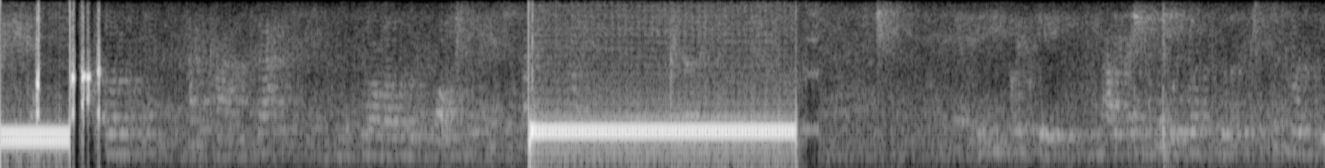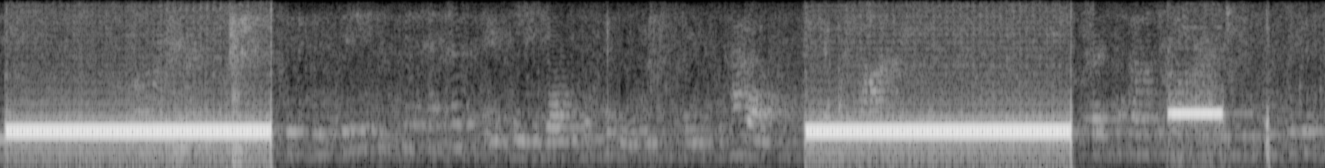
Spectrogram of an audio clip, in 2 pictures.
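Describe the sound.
A telephone ringing tone sounds on an unanswered call. Three long, steady tones of equal pitch repeat at even intervals with quiet, murky gaps between them, and a brief higher beep comes at the end.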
